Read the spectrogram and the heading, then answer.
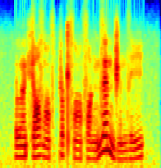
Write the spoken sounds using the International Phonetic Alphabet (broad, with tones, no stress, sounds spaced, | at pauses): l ə̃˩˧ fʲ æ˩˧ zˤ æ̃˩ sˤ pʲ u˧ ɖ sˤ æ̃˩ sˤ ɛ˩ ŋ n z ɛ˥ n d͡ʒ ə̃˩ n z i˩˧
